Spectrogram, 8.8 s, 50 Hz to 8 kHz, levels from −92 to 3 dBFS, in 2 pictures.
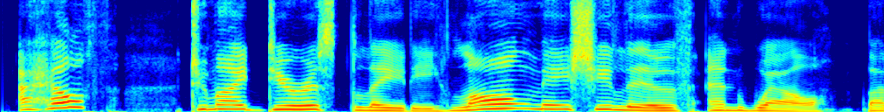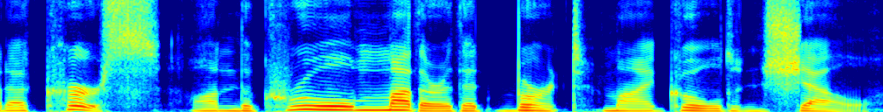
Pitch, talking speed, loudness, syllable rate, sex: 210 Hz, 165 wpm, -18 LUFS, 3.8 syllables/s, female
